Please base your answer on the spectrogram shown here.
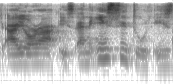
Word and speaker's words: IIORA: IIORA, IIORA, I pronounce it IORA, is an institute, is not a Reborn Artist Guild.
